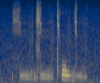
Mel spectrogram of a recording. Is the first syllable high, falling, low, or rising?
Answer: low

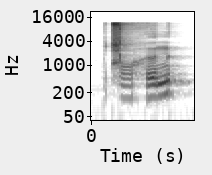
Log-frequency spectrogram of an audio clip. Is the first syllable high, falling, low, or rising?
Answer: low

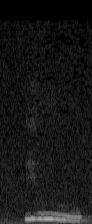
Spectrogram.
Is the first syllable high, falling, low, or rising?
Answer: falling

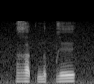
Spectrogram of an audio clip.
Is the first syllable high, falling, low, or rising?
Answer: low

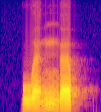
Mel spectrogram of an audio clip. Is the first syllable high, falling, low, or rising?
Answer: rising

